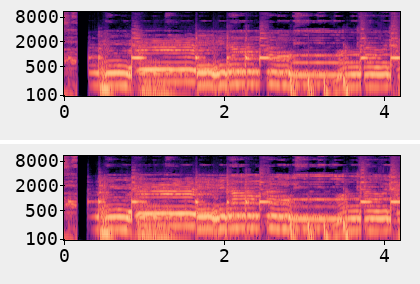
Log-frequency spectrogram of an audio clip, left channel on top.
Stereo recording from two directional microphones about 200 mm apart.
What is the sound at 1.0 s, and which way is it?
Music, 45° right (ahead or behind).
